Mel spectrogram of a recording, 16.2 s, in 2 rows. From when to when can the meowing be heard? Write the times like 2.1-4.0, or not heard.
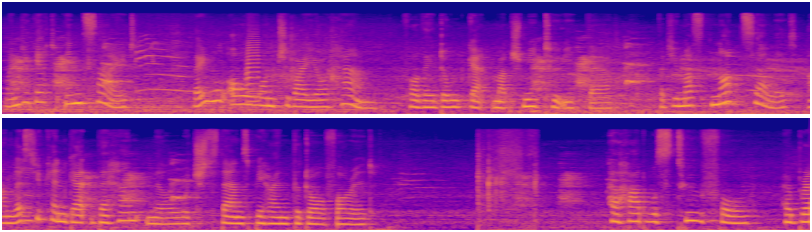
1.3-2.6, 7.2-8.4, 12.8-13.4.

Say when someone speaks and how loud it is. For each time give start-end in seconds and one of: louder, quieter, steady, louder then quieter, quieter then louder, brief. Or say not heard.
0.0-11.9 steady
14.2-16.1 brief.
